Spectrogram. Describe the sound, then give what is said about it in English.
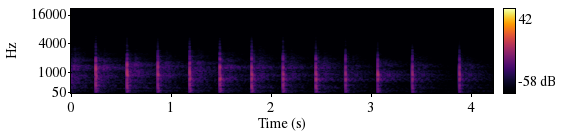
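A dozen firm knocks on a door in a steady, even rhythm, each sharp rap ringing briefly with a hollow wooden tone, alone with no voices. “He is at the door of your life knocking.”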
